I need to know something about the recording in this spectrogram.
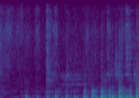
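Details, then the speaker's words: Used quad inspection, wheel rocked by hand: light quick clunks, several a second, not from a loose wheel but from play in the worn inner wheel bearing; bearing needs replacement. "Donc là, on entend qu'il cloque. C'est pas la roue qui est dévissée. Ça sert à rien de visser, dévisser, ça n'a aucun rapport. C'est le roulement qui est à l'intérieur."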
